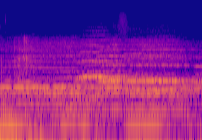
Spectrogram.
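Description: Dramatic choral music with long held notes, a higher voice entering about a second and a half in.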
